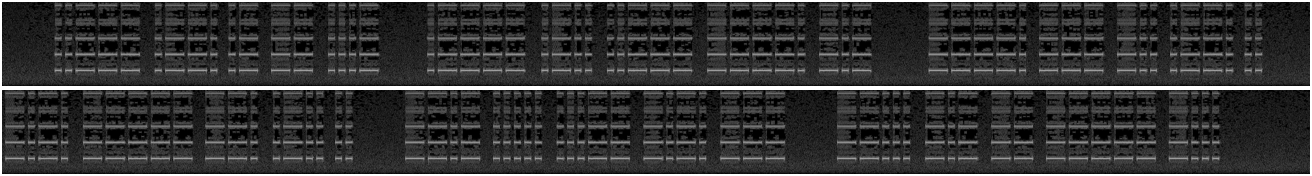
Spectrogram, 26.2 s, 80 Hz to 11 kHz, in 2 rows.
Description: Morse code, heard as a high beeper, hand-sent with a paddle, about 23 wpm, 2100 Hz. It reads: 2PAMV 1L29K 9ODPI C0GLI Q53CO 7KM0B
